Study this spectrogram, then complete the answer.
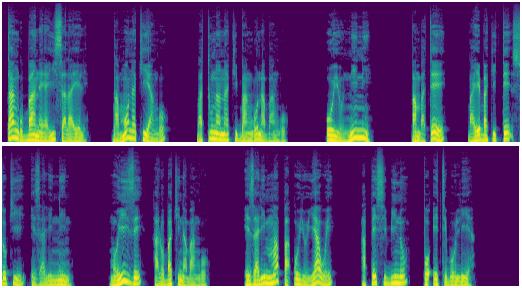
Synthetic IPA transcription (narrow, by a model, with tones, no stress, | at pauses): ta˦ŋɡo˨ba˦na˨ja˨i˦sa˨la˨e˦le˨ | ba˨mɔ˦na˦ki˦ja˨ŋɡo˦ | ba˨tu˦na˦na˦ki˦ba˨ŋɡo˦na˨ba˨ŋɡo˦ | o˦jo˨ni˦ni˨ | pa˦mba˨tɛ˦ | ba˨je˦ba˦ki˦tɛ˦sɔ˦ki˦e˨za˨li˦ni˦ni˨ | mo˨i˦ze˨ | a˨lo˨ba˦ki˦na˨ba˨ŋɡo˦ | e˨za˨li˦ma˦pa˨ʔo˦jo˨ja˦we˨ | a˨pe˦si˦bi˦no˦ | po˦ʔe˦te˨bo˦li˦a˨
